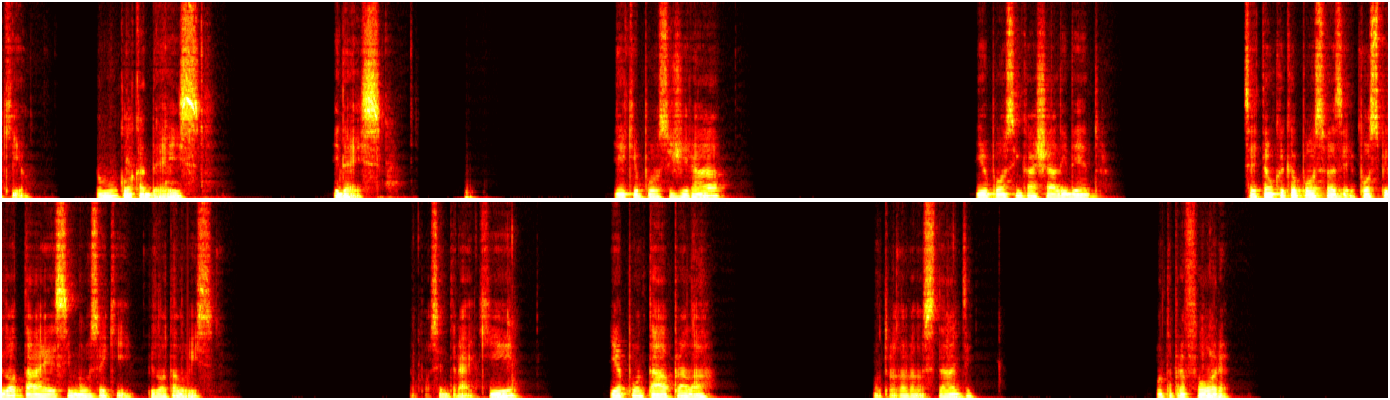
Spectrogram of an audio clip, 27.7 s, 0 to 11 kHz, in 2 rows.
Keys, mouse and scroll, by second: 0.2 click, 1.1 1, 1.7 Return, 2.8 click, 3.1 1, 3.6 0, 3.9 Return, 5.9 click, 7.1-9.2 drag, 13.4 right click, 15.1 click, 15.8-20.6 right drag, 17.8 w, 21.4 click, 22.2 click, 22.6-27.7 right drag, 25.7 a.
